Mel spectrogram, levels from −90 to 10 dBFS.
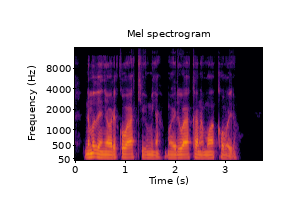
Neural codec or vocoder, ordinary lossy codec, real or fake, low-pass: none; Opus, 16 kbps; real; 14.4 kHz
